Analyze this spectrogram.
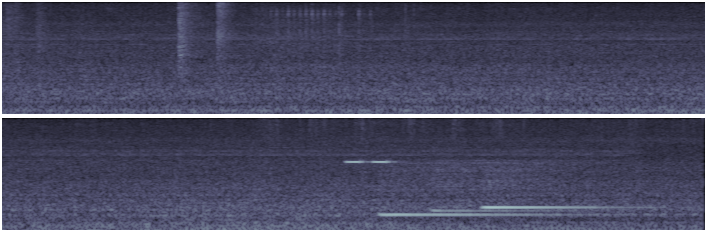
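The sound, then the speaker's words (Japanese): A bus engine rumbles steadily, then near the end a rising whine joins in as the bus departs from the stop and gathers speed. “発車します。ご注意ください。”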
